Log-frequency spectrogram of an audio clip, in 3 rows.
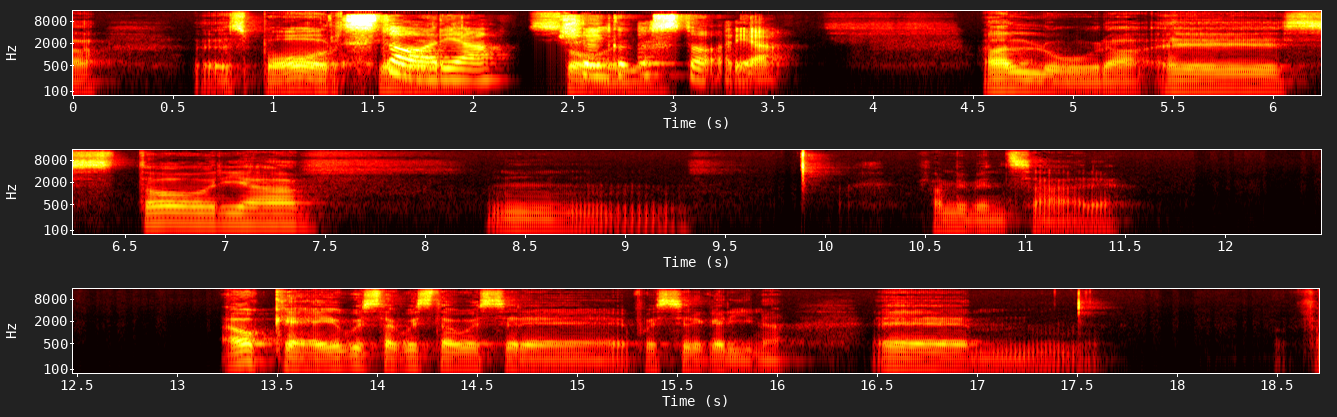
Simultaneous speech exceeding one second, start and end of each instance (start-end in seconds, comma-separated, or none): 1.3-3.0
